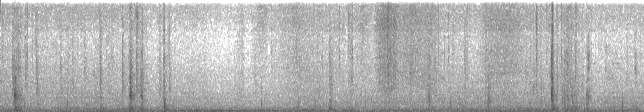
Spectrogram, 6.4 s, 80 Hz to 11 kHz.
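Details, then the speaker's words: 2011 BMW X5 E70 xDrive50i, microphone in the trunk while driving: irregular light clicks and taps over road rumble; rattle from the lower tailgate latch, not the upper. "so just listening i wouldn't have guessed this but it turns out the right one was actually coming from the lower latch not the upper latch"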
